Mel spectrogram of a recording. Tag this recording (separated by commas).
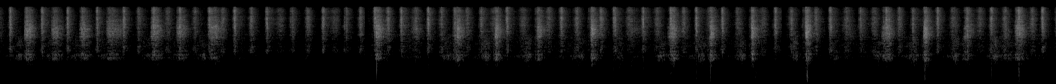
Music, Percussion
